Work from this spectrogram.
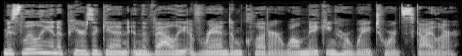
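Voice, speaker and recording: A woman's voice: low-pitched, brisk, a little mellow, dry recording, studio quality. A woman reading scripted story narration in the role of narrator.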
